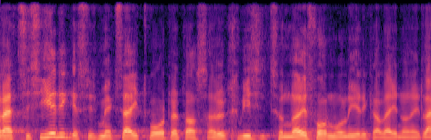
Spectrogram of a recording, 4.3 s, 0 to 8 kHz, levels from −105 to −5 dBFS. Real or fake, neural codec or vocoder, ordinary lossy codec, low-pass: fake; codec, 16 kHz, 4 kbps, FunCodec, trained on LibriTTS, 50 frames a second; none; none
